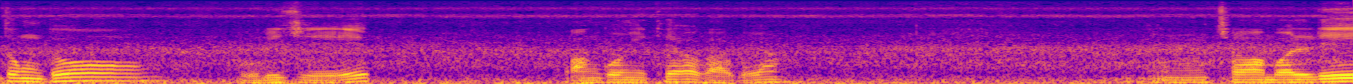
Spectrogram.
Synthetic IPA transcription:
doŋdo | uɾid͡ʑip̚ | wʔa̰ŋɡoŋitʰeʌɡaɡujo | ɯt͡ɕʌmʌʎːi

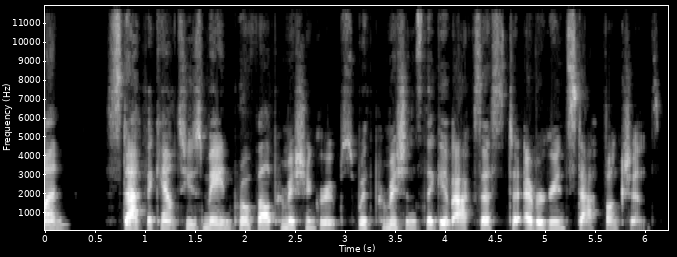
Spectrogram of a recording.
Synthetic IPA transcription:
ʌ̃n | stæfɨkʰãʊ̃ntsjʉzmẽɪ̃npʰɹ̥oʊfaɪlˠpʰə˞mɪʃɨ̃nɡɹʉpswɨð̥pʰə˞mɪʃɨ̃n̩z̥ðɨt̚ɡ̥ɪvæ̰ksɛstʰɨʔɛvə˞ɡɹĩnstæfʌ̰̃ŋkʃɨ̰̃nz̥

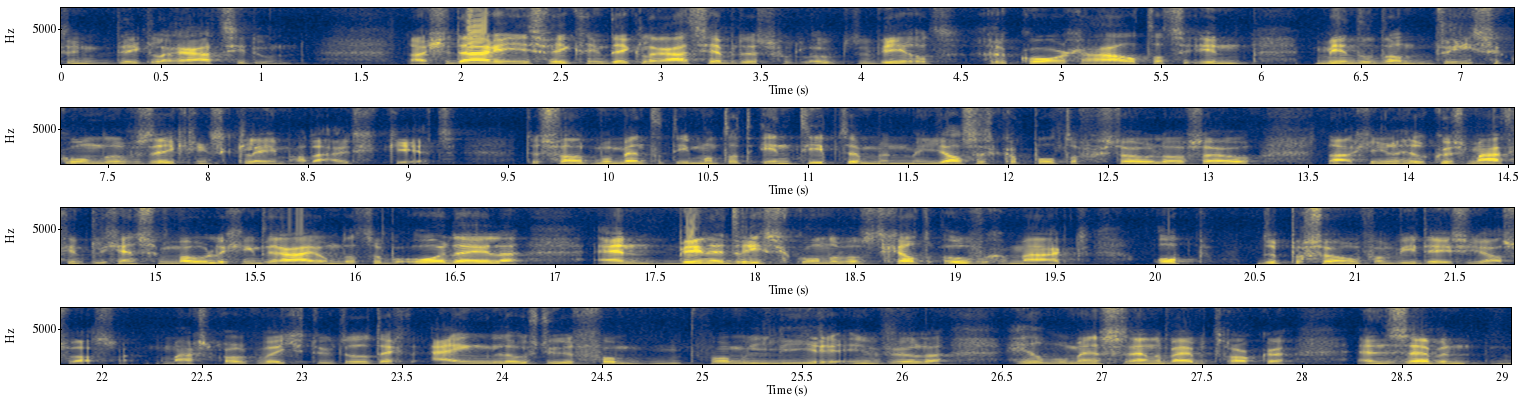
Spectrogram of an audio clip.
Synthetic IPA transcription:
ɪŋdejklaraːtsidun | nawɑsjədaːrɪnjəszejkərɪŋdejklaraːtsiɦɛbədɵsowk̚dəʋɪːrəlˠt | rəkɔɹχəɦaːlˠtdɑtsəʔɪnmɪndəɹdɑndrisəkɔndəənvəɹzejkərɪŋsklejmɦɑdə̰œ̰ɥtχə̥kɪ̰ːɹt | d̥ɵsfɑnətmowmɛntdɑtimɑntdɑtɪntip̚təmənmənjɑsɪskapɔtɔfχə̥stowlənɔfsow | nawətχɪŋənɦɪːlˠkɵnst̚maːtəχɪntəliχɛntsimowdləχɪŋdraːjəɔmdɑtəbəʔʊːɹdejlənʔɛnbɪnədrisə̥kɔndənʋɑsətχɛlˠtowvəɹχəmaːk̚t | ʔɔp | dəpərsownvɑnʋidejzəjɑsʋɑ̰snɔma̰ːxəsprowkəʋejtənətyːləɡ̚dɑtətɛχtɛjndəlowzdyːɹtffɔɹmyliːrə̰ʔɪnvɵləhɪːlˠvoːlˠmɛnsəzɛjndəɹbɛjbətrɔkə | ʔɛnzəɦɛbən

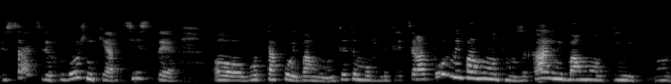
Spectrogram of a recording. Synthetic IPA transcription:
pʲɪsatʲɪlʲɪxʊd̪o̞ʐnʲɪkʲɪɐrtʲist̪ɨəvo̞t̪ːɐko̞jbɐmo̞nt̪ɛt̪əmo̞ʐɨd̪̚bɨtʲlʲɪtʲɪɾɐt̪urnɨjbɐmo̞nt̪mʊzɨkalʲnɨjbɐmo̞nt̪kʲinʲɪ

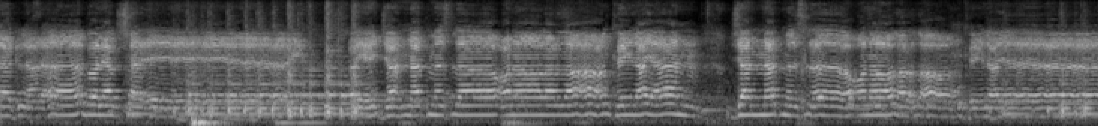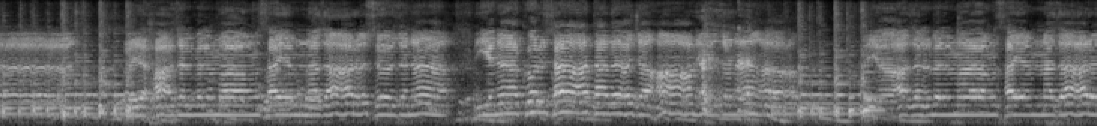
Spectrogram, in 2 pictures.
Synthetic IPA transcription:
akʲlaɾɪbølakt͡ʃʰa | j | jd͡ʒanːat̪mɪzlɪɑnɑlˠɑɾd̪ɑnkʲʰɵjlajan | d͡ʒanːat̪̚mɪzlɪɑnɑlˠɑɾd̪ɑnkʰɵjlajɪ | nejhazɪlbɪlmaŋsajɪmnazaɾsøzɪnɪ | jenakʲʰɵɾsat̪ʰad̪ɪd͡ʒaɦɑnɪzɪna | ejhazɪlbɪlmæŋsajɪmnazaɾ

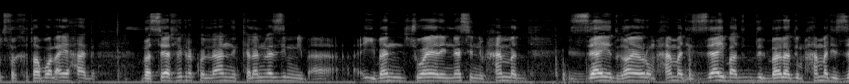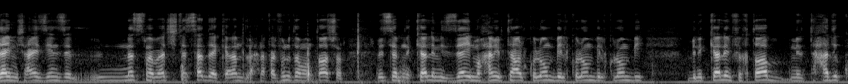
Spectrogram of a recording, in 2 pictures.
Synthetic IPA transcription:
uːd̪filxet̪ˤɑːbwelæʔæjːħaːɡæ | bæsːhæjːælfekɾækolːæhæʔenːelkːælæːmlæːzemjebʔæ̰ | jebænʃowæjːælenːæːsʔenːmoħamːæd̪̚ | ʔezːæːjet̪ɣæjːɑɾumoħamːæd̪ʔezːæːjbæʔæd̪ˤed̪ˤːelbælæd̪wemoħamːæd̪ʔezːæːjmeʃʕaːjezjenzelḛnːæːsmæbæʔæt̪ʃt̪æsæd̪ːæʔekːælæːmd̪æʔḛħnæfiʔælfeːnwet̪æmænt̪ˤɑːʃɑɾˤlesːæbenet̪̚kælːemʔezːæːjelmoħaːmibet̪aːʕelkolombilkolombilkolombi | benet̪̚kælːemfixe̥t̪ˤɑːbmenet̪ːe̥ħaːd̪elk

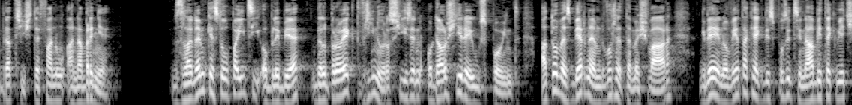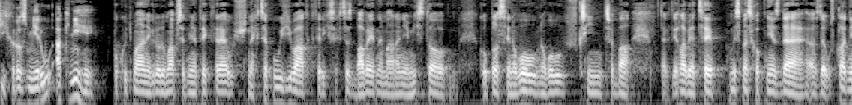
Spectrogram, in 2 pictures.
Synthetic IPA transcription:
bɾat̪r̥iːʃt̪ɛfanuʔa̰nabr̩ɲɛ | vzɦlɛdɛmkɛst̪o̞wpajiːt͡siːʔo̞blɪbjɛbɪlpɾo̞jɛkt̪vr̝iːnuɾo̞sʃiːr̝ɛnʔo̞dalʃiːɾɛjuspo̞jnt̪ʔat̪o̞vɛzbjɛɾnɛːmdvo̞r̝ɛt̪ɛmɛʃvaːɾɡdɛjɛno̞vjɛt̪akɛːɡ̚dɪspo̞zɪt͡sɪnaːbɪt̪ɛkvjɛt͡ʃiːxɾo̞zmɲɛɾuːʔakɲɪɦɪ | pokucmaːɲɛɡdo̞domapr̥ɛdmɲɛt̪ɪk̚t̪ɛɾɛːʔuʃnɛxt͡sɛpo̞uʒiːvat̪kt̪ɛɾiːxsɛxt͡sɛzbavɪt̪nɛmaːnaɲɛmiːst̪o̞kowpɪlsɪnovownovowskr̥iːɲt̪r̝̥ɛbat̪a̰kt̪ɪɦlɛvjɛt͡sɪmɪsmɛsxo̞pɲɪzdɛzdɛʔuskladɲɛ

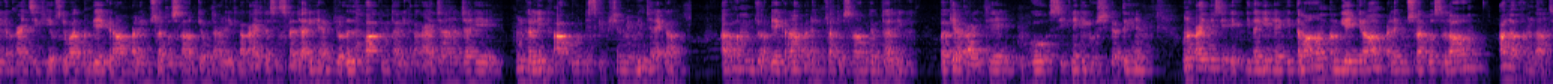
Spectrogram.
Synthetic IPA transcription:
kɐkaːɪd̪siːkʰḛʊskebaːd̪ɐ̃mbijaːikɪɾaːmɐ̰lɛːɦɪmsəla̰ːt̪uʋəsːəla̰ːmkemʊt̪a̰ə̰lːɪkɐ̰ka̰ːɪd̪kasɪlsɪla̰d͡ʒa̰ːɾiɦɛːd͡ʒoːʔɐlːaɦpaːkːemʊt̪a̰ːlːɪkɐ̰ka̰ːɪd̪d͡ʒaːnːat͡ʃaːɦijeʊnkalɪ̃ŋkaːp̚koɖɪskɾɪpʃənmẽmɪld͡ʒa̰ːḛːɡaː | ɐ̰bɦɐmd͡ʒo̰ːʔɐ̰̃mbiaːikɪɾʔaːmɐ̰lɛ̰ːɦɪmsəlaːt̪uʋəsːəlaːmkemʊt̪a̰ːlːɪk | ɐkiɐkaːɪd̪̚t̪ʰeʋosiːkʰnekikoːʃɪʃkɐɾt̪eɦɛ̃ː | ʊnɐkaːɪd̪mẽsḛʔḛːkɐkiːd̪ajeɦɛkit̪ɐmaːmɐ̰̃mbijaːikɪɾaːmɐlɛːɦɪmʊsːəlaːt̪uwɐsːɐlaːmaːlaxãːnd̪a̰ːnse

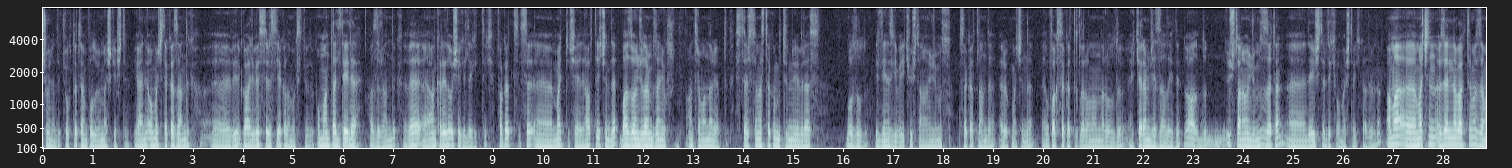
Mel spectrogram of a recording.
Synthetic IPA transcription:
t͡ʃo̞jnad̪ɯkt͡ʃʰo̞kt̪at̪ʰɛmpʰo̞lˠubimat͡ʃɟɛt͡ʃt̪ʰɪjaːnio̞mat͡ʃd̪ʰakʰazand̪ɯkː | biɡaːlʲibɛst̪eɾisijakʰalˠamaki̥st̪ʰijo̞d̪ukomant̪ʰalʲit̪ʰejlʲɛhazɯɾlˠand̪ɯkvɛaŋkʰaɾajd̪ao̞ʃe̞cilʲd̪ɛɟit̪ʰːicfakat̪sɛmat͡ʃʃejɦaft̪ʰait͡ʃʰind̪ɛbaːzɯo̞jund͡ʒulˠaɾɯmɯzd̪anjo̞ksuna̰nt̪ʰɾamanlˠaɾjap̚t̪ʰɯki̥st̪ʰɛɾsɛmɛst̪ʰakɯmbyt̪ʰynlʲyjɛbiɾaz̥ | bo̞zulˠd̪ʊbilʲd̪iːnizɟibiːcʰiyt͡ʃt̪ʰanɛo̞jund͡ʒumuz̥sakat̪lˠand̪ɯɛɾokmat͡ʃʰɯnd̪aufaksakʰat̪lˠɯklˠaɾo̞lˠanlˠaɾo̞lˠd̪ucʰeɾæmd͡ʒe̞zaːlˠɯjd̪ɯd̪oayt͡ʃt̪ʰanɛo̞jund͡ʒumuzɯzaːt̪ʰænːd̪e̞jiʃt̪ʰiɾd̪ico̞̰mat͡ʃt̪ʰacʰi̥kʰad̪ɯɾod̪aa̰maɯːmat͡ʃʰɯnɯnø̞zelʲinɛbakt̪ʰɯːmɯzːaman

